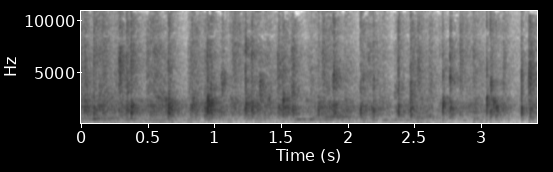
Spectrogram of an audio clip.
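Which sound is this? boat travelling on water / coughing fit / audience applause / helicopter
audience applause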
